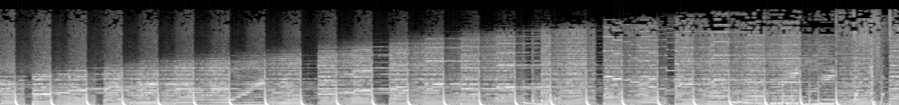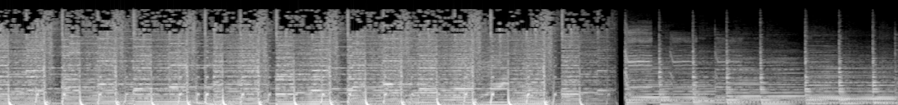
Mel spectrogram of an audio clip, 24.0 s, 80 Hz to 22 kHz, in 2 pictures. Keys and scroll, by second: 0.5 typing.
